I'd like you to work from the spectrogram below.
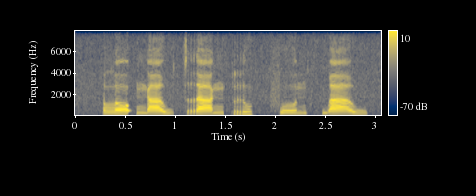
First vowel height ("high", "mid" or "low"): mid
